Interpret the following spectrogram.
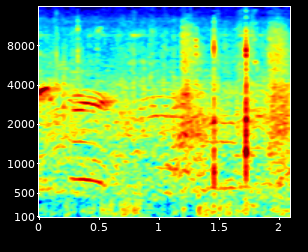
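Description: Indistinct background voices of people talking, with two sharp clicks about one and a half seconds in.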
